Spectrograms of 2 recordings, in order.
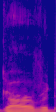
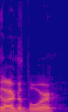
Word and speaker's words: Gardevoir: Gardevoir. Yeah. Gardevoir. It's like God of War, but Gardevoir. Like you got marbles in your mouth, half drunk, say God of War. Gardevoir.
